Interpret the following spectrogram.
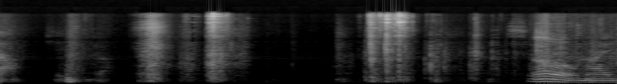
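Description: A man's voice without clear words: a few short breathy, noisy sounds spaced out through the first four seconds, then a louder drawn-out vocal sound with a wavering pitch starting about five seconds in.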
